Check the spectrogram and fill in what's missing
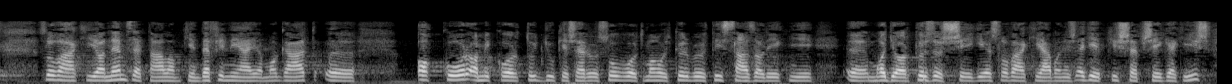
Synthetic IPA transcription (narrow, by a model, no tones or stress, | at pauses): slo̞vaːkijɒnɛmzɛt̪aːlːɒmkeːnd̪ɛfinijaːjːɒmɒɡaːt̪ | ɒkːoɾɒmiko̞rt̪uɟːukeːʃɛrːøːlsoːvo̞lt̪mɒɦo̞ckøɾybɛlylt̪iːsːaːzɒleːkɲi | mɒɟɒrkø̞zø̞ʃːeːɡeːlslo̞vaːkijaːbɒneːʃɛɟeːb̚kiʃːɛpʃeːɡɛkiʃ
